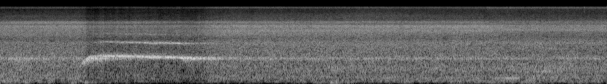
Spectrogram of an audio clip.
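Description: Steady rushing roar of a waterfall. About a second in, a single high whistle sounds for about a second, sliding up at its start and then easing slightly down.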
